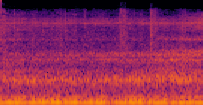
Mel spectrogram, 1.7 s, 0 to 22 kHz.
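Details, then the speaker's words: Eberspacher Airtronic D4R heater, after fuel pump starts and burning begins: steady low roar, no rattle or puffing, just even burning, getting quieter; heater running normally. "Yes, so it's getting quieter now. I will also connect the air inlet, as this will make the unit even more quiet. So very, very quiet."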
